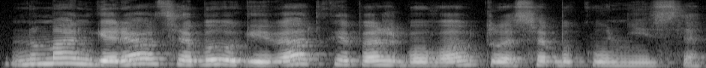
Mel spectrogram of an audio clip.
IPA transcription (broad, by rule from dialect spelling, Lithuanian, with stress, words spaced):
nʊ mɐn ɡʲɛˈrʲɛʊsʲɛ ˈbʊʋoː ɡʲiːˈʋʲæːt kɐɪp ɐʃ bʊˈʋɐʊ tuɔˈsʲɛ bʊkoːnʲiːˈsʲɛ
